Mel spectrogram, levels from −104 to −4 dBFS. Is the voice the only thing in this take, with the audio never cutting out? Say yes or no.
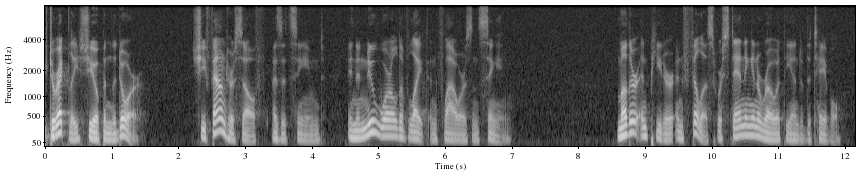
yes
